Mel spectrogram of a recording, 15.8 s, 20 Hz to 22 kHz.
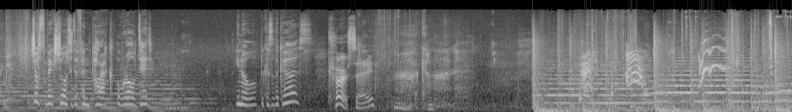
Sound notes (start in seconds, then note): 7.8 sighs; 11.6 grunts, screams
